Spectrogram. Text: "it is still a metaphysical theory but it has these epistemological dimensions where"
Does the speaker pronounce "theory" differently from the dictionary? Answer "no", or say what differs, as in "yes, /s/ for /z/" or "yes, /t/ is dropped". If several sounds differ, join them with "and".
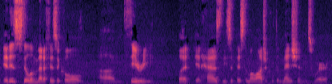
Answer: no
